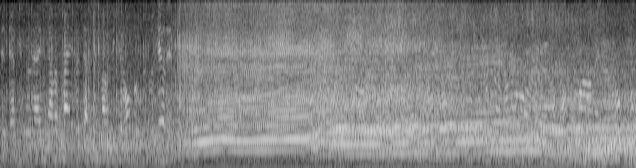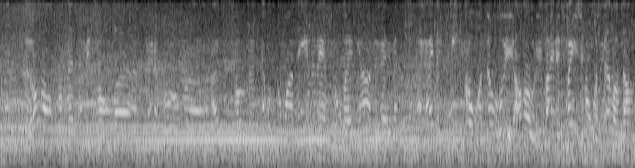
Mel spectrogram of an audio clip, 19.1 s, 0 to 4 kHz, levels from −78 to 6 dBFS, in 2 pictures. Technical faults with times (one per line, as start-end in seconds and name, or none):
none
